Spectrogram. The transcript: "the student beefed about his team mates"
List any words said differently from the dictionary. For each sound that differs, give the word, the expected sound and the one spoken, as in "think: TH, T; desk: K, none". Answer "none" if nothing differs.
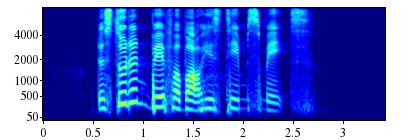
beefed: T, none; his: Z, S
